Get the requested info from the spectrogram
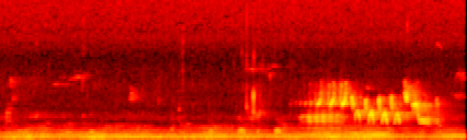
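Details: Spring frog chorus at a pond on an Estonian farmstead: a dense, continuous rolling croak swelling and fading, with thin high bird whistles and short trills layered above, loudest near the end.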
